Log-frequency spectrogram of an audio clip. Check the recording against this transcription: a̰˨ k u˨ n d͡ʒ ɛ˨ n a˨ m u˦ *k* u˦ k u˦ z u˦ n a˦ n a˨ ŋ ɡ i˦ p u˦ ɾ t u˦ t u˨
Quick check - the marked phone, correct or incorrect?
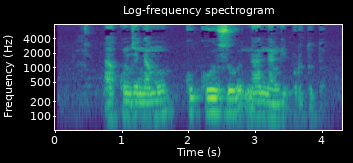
correct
